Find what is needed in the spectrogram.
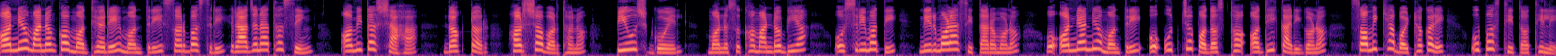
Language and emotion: Odia, neutral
